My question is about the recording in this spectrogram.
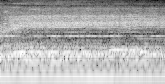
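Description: Background music: a choir singing long held notes over a steady low tone.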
